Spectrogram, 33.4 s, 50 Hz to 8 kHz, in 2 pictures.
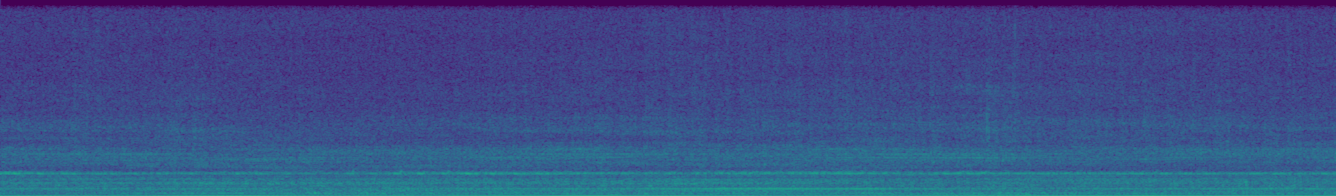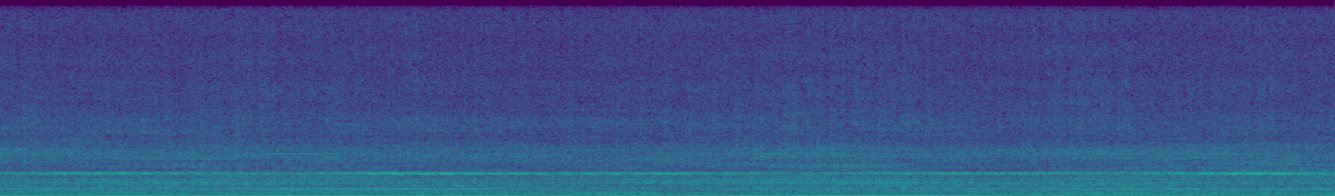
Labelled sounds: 1.7	2.0	vessel noise, 1.2 to 1.4 kHz

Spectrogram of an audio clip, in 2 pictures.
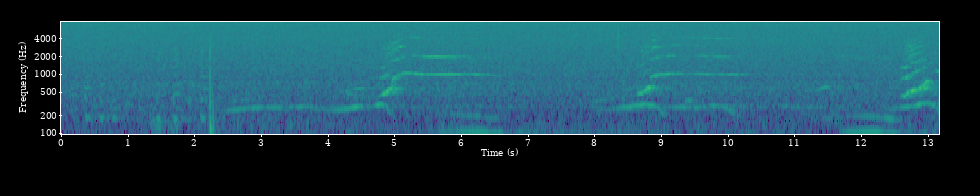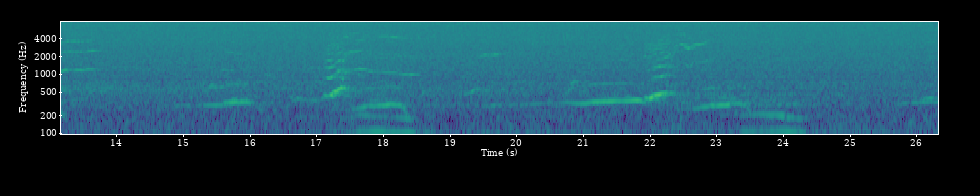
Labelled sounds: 4.9	6.0	humpback whale, 0.80 to 3.0 kHz
8.8	9.3	humpback whale, 0.86 to 3.2 kHz
9.8	10.6	humpback whale, 2.0 to 4.2 kHz
12.6	13.7	humpback whale, 0.80 to 3.7 kHz
17.1	18.6	humpback whale, 0.80 to 4.4 kHz
19.4	19.8	humpback whale, 2.0 to 2.3 kHz
21.9	22.9	humpback whale, 0.80 to 3.6 kHz

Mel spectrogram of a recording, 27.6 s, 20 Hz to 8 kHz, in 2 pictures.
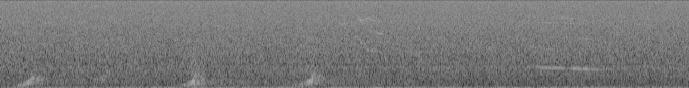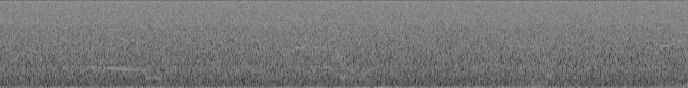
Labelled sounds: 7.4	7.7	humpback whale, 2.4 to 4.0 kHz
10.8	11.1	humpback whale, 3.5 to 3.6 kHz
27.0	27.2	humpback whale, 1.5 to 1.7 kHz

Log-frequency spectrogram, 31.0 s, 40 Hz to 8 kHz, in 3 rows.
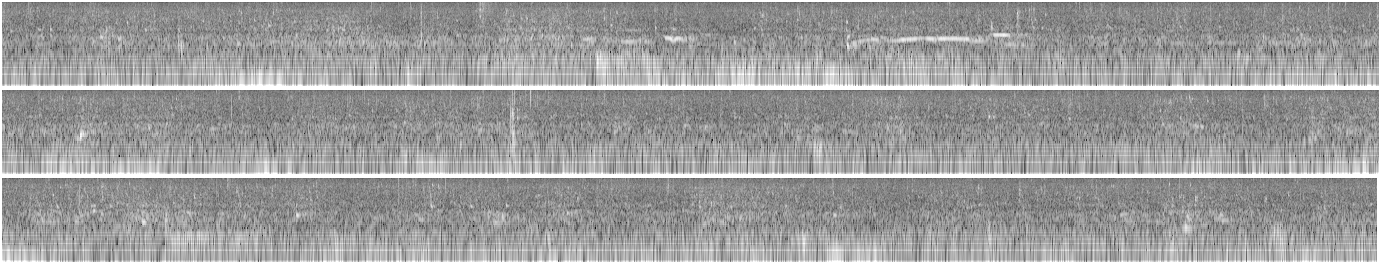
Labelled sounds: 6.7	7.3	humpback whale, 0.78 to 0.88 kHz

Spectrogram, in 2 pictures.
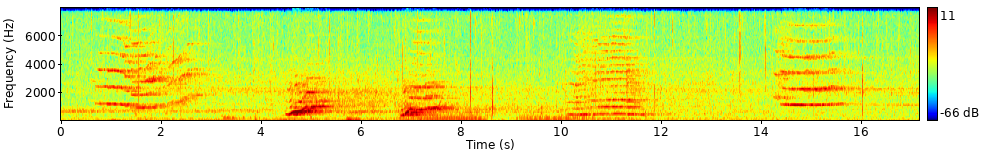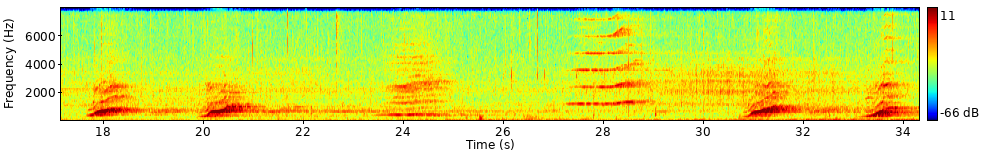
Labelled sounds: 0.4	3.0	humpback whale, ascending moan, 0.78 to 8.0 kHz
3.1	3.5	fish, groan, 0.01 to 0.37 kHz
4.3	5.5	humpback whale, upsweep, 0.33 to 4.1 kHz
5.5	6.1	fish, groan, 0.03 to 0.33 kHz
6.5	7.8	humpback whale, upsweep, 0.27 to 8.0 kHz
6.8	8.6	fish, groan, 0.02 to 0.41 kHz
9.0	10.6	fish, groan, 0.01 to 0.49 kHz
9.8	12.0	humpback whale, moan, 0.20 to 8.0 kHz
14.2	15.9	humpback whale, ascending moan, 0.95 to 8.0 kHz
17.5	18.9	humpback whale, upsweep, 0.29 to 3.1 kHz
19.7	21.2	humpback whale, upsweep, 0.22 to 2.8 kHz
23.2	25.1	humpback whale, moan, 0.28 to 7.6 kHz
25.4	25.7	fish, knock, 0.03 to 0.42 kHz
26.2	26.8	fish, groan, 0.03 to 0.48 kHz
27.1	28.9	humpback whale, ascending moan, 1.1 to 8.0 kHz
30.5	31.0	fish, groan, 0.05 to 0.33 kHz
30.6	32.1	humpback whale, upsweep, 0.21 to 8.0 kHz
32.5	32.8	fish, knock, 0.02 to 0.28 kHz
33.0	34.3	humpback whale, upsweep, 0.14 to 8.0 kHz

